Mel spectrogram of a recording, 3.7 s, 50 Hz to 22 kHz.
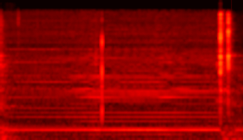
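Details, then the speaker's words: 1950s Patton 18-inch fan with 3.2 A GE single-bearing shaded-pole motor, after rattling on low: steady hum with faint clicks and little airflow as motor slows down on low speed; bearing noise problem. "I turned it up to high and I turned it back to low and it started slowing down this is all we get"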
